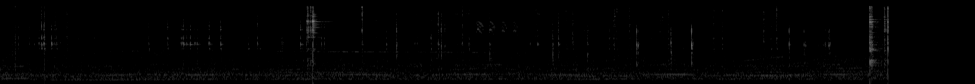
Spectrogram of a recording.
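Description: Faint, irregular metallic clicks and ticks of a 12 mm wrench working bolts tight on a steel mounting bracket, with one sharper clack about three seconds in. The sound cuts off abruptly near the end.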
